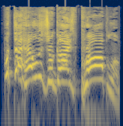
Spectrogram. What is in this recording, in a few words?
jeers; scout; source engine; tf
